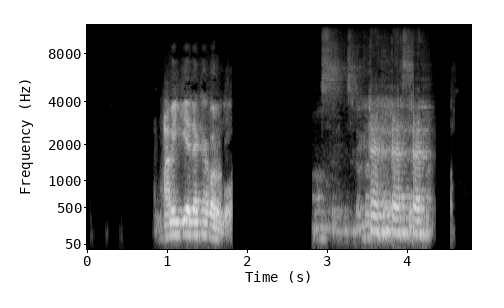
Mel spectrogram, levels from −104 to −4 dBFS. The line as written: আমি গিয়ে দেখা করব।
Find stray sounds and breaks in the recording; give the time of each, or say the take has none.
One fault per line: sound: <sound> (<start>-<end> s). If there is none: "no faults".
sound: laugh (2.8-4.4 s)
